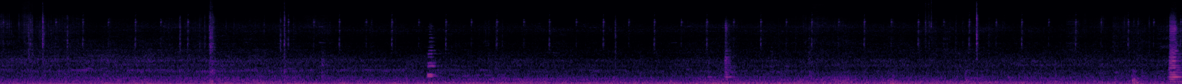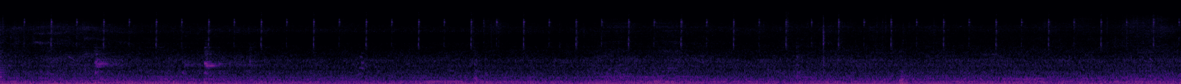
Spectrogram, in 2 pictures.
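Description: Slow stop-and-go road traffic heard from inside a car: a steady low engine and road rumble, with several short horn toots from the vehicles and motorcycles around it, the clearest about a third and halfway through.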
